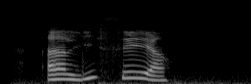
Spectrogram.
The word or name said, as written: Un lyceen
